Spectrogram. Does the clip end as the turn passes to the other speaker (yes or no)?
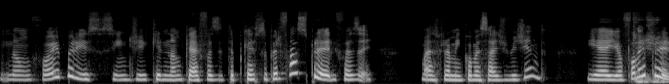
no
